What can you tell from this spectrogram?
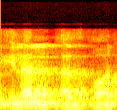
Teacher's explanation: الاذقان کا حمزہ عارضی ہوتا ہے، لام ساکن پہ اظہار قمری ہے، حمزہ کی وجہ سے زال نرمی سے پڑھیں گے. قاف پر ہے، اس کا الف مدہ بھی پر ہے.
